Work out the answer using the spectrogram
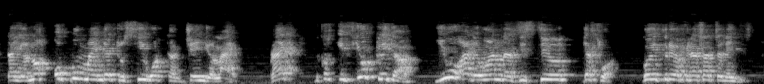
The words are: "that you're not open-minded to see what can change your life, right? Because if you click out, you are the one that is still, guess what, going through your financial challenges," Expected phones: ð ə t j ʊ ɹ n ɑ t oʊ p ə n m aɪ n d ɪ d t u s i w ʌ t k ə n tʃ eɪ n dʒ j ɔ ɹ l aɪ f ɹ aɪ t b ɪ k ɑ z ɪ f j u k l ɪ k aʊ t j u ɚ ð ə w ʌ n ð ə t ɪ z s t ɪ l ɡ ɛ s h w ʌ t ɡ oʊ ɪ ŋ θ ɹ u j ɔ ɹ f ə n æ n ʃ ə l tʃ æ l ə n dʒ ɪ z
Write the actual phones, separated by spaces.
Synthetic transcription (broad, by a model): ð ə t j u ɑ n ɑ t oʊ p ə n m aɪ n d ɪ d t u s i w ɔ t k ə n tʃ eɪ n dʒ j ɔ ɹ l aɪ f ɹ aɪ t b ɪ k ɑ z ɪ f j u k l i k aʊ t j u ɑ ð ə w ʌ n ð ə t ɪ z s t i l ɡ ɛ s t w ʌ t ɡ oʊ ɪ ŋ θ ɹ u j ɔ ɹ f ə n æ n ʃ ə l tʃ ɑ l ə n dʒ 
